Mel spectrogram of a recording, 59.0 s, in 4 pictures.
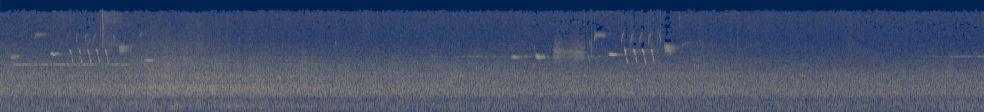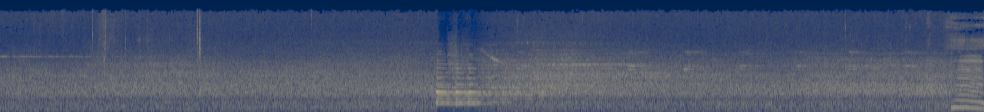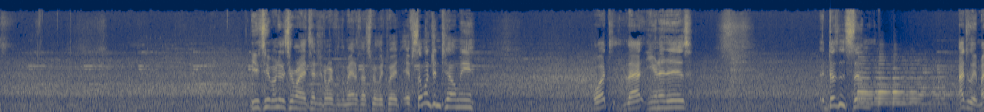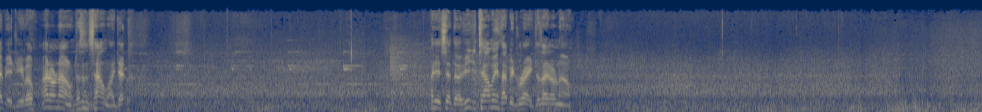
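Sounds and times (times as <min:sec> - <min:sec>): freight train rolling past: 0:00.0 - 0:59.0
locomotive horn: 0:21.3 - 0:23.4, 0:42.4 - 0:43.9.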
